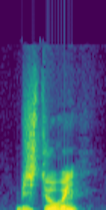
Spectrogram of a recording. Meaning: bistoury, scalpel, surgical knife
- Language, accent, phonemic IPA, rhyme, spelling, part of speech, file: French, France, /bis.tu.ʁi/, -i, bistouri, noun, LL-Q150 (fra)-bistouri.wav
